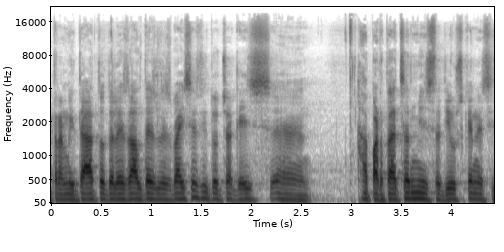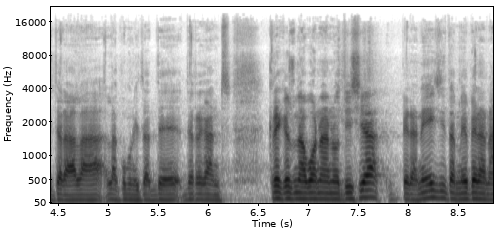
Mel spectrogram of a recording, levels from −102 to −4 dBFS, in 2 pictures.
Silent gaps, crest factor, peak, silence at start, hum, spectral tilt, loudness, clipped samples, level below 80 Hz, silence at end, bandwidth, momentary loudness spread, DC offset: none; 16 dB; -4 dBFS; 0 s; none; -6.5 dB/octave; -21 LUFS; under 0.1%; -54 dBFS; 0 s; 17.5 kHz; 8 LU; under 0.1%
